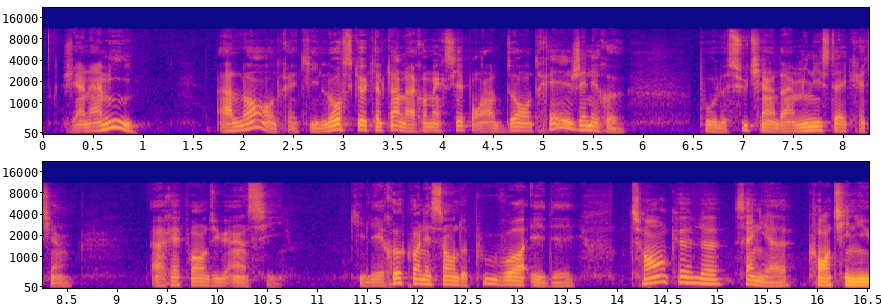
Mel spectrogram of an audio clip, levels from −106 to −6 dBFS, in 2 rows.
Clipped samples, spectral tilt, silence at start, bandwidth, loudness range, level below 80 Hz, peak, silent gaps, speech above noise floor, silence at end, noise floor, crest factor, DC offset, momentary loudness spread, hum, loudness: under 0.1%; -5 dB/octave; 0.2 s; 11.5 kHz; 4 LU; -66 dBFS; -8 dBFS; none; 39 dB; 0 s; -69 dBFS; 22 dB; under 0.1%; 12 LU; none; -31 LUFS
